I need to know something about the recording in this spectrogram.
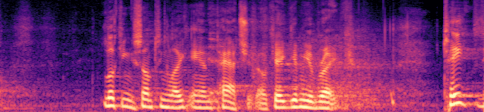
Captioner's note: laughter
